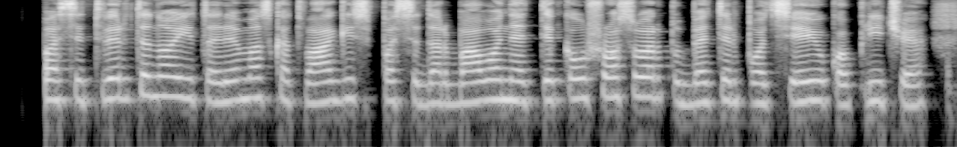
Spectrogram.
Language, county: Lithuanian, Alytus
